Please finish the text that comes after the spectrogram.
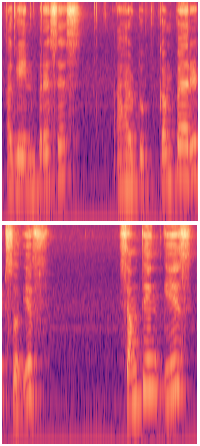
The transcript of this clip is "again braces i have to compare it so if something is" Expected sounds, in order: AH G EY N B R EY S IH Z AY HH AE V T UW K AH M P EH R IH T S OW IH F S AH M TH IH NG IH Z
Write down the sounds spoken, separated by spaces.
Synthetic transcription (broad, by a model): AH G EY N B R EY S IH S AY HH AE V T UW K AH M P EH R IH T S OW IH F S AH M T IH NG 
